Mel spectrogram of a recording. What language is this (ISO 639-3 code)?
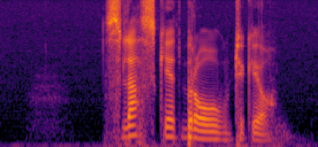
swe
